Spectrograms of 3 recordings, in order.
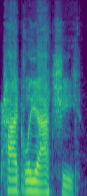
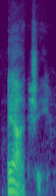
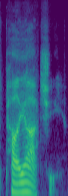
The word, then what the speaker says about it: Pagliacci: It's not Pagliacci. The heathens. Pagliacci. PLI is pronounced like million. The year in million. It's Pagliacci. Double C is like CH.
